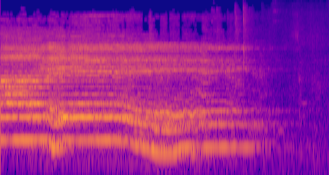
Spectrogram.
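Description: A man chants in a long, drawn-out sung tone through a microphone.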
